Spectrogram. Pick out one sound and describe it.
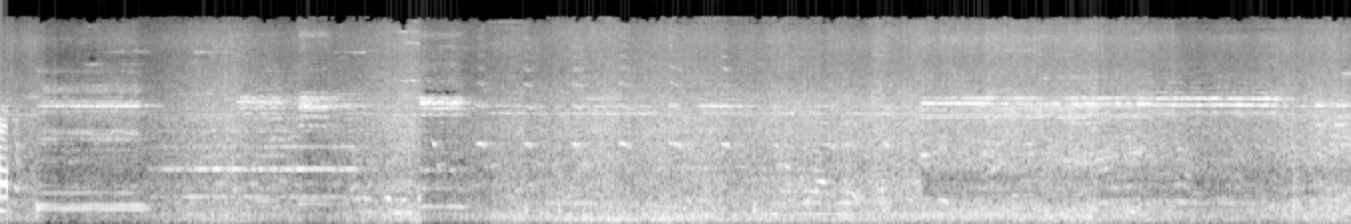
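Horns beep in passing traffic.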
